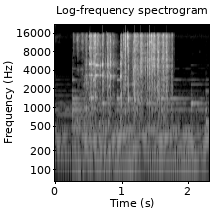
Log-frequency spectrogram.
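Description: Ice cubes dropping into a glass, a dense clatter of clinks and cracks for about a second and a half, over soft background music.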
